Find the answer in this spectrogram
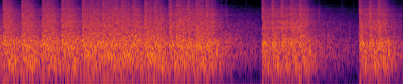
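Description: Automatic rifle fire: a long rapid burst of about seven or eight shots a second that stops about two seconds in, followed by two shorter bursts.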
